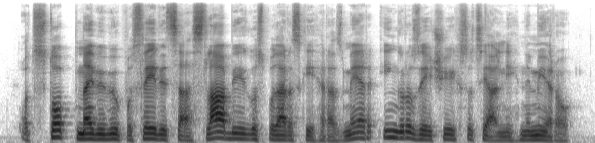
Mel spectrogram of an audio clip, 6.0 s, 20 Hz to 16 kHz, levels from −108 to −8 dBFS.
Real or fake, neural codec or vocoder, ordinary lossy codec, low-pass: real; none; none; 14.4 kHz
